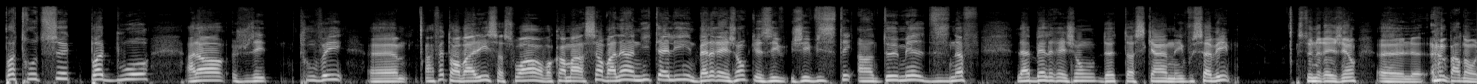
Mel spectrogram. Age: 40-59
